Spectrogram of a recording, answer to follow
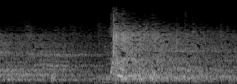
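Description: A badminton racket hitting a shuttlecock hard once, a sharp crack about a second in that rings briefly in the hall.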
